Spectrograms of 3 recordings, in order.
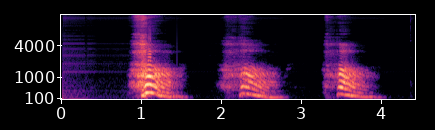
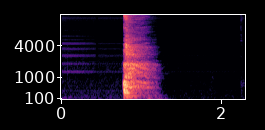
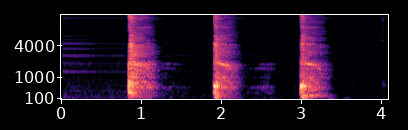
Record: {
  "exhalation_length": "4.4 s",
  "exhalation_amplitude": 32768,
  "exhalation_signal_mean_std_ratio": 0.36,
  "cough_length": "2.3 s",
  "cough_amplitude": 32768,
  "cough_signal_mean_std_ratio": 0.24,
  "three_cough_length": "4.1 s",
  "three_cough_amplitude": 32766,
  "three_cough_signal_mean_std_ratio": 0.29,
  "survey_phase": "beta (2021-08-13 to 2022-03-07)",
  "age": "45-64",
  "gender": "Female",
  "wearing_mask": "No",
  "symptom_none": true,
  "symptom_onset": "12 days",
  "smoker_status": "Ex-smoker",
  "respiratory_condition_asthma": false,
  "respiratory_condition_other": false,
  "recruitment_source": "REACT",
  "submission_delay": "3 days",
  "covid_test_result": "Negative",
  "covid_test_method": "RT-qPCR"
}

